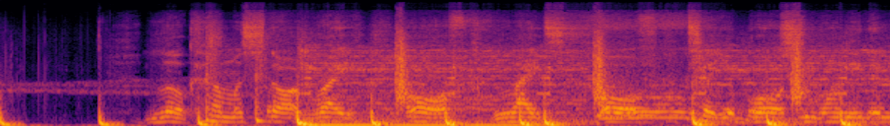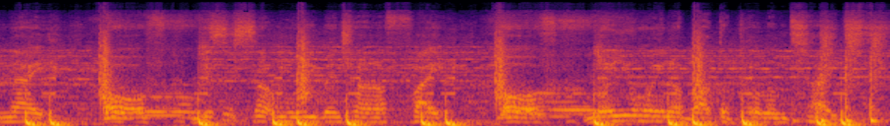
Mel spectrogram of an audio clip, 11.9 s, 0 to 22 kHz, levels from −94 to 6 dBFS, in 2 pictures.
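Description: Faint, regular ticks run from 0.78 s to 11.32 s, roughly one every 0.7 s, about fifteen in all. These clock slip clicks likely come from two unsynchronised devices drifting by around 30 ppm, each tick fitting a single dropped or repeated sample.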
